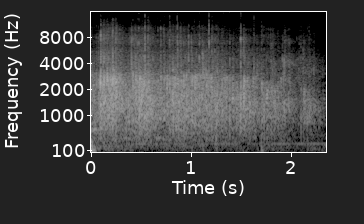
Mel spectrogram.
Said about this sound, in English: By the way, at our church, if one person claps, everybody got to clap.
